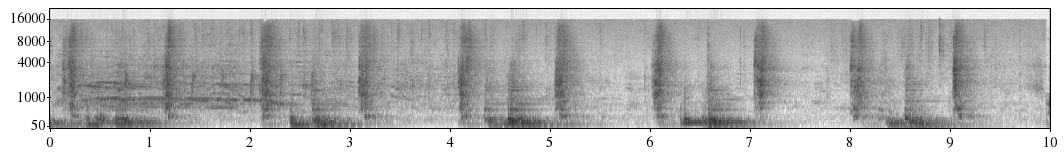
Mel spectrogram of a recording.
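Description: Marching drumline bass drums struck in a slow pattern, a heavy low hit about every two seconds with sharp stick clicks in between.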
